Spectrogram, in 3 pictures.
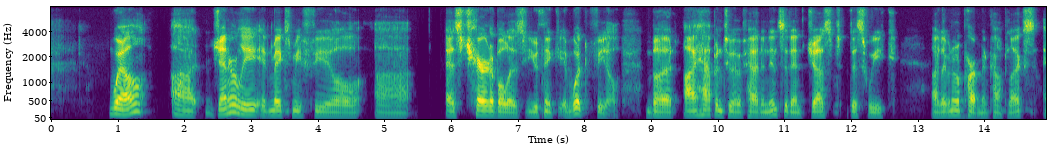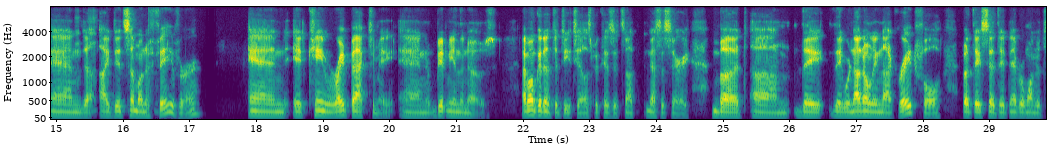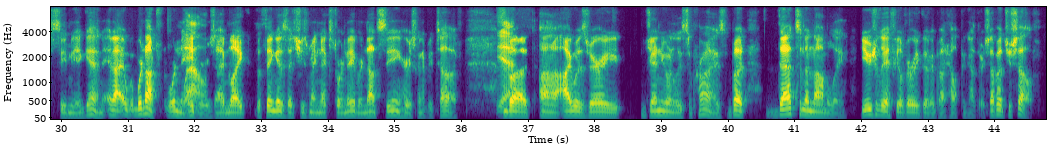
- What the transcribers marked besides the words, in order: other background noise; tapping
- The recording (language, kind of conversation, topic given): English, unstructured, Why do you think helping others can be so rewarding?
- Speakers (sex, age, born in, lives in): male, 40-44, United States, United States; male, 70-74, Venezuela, United States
